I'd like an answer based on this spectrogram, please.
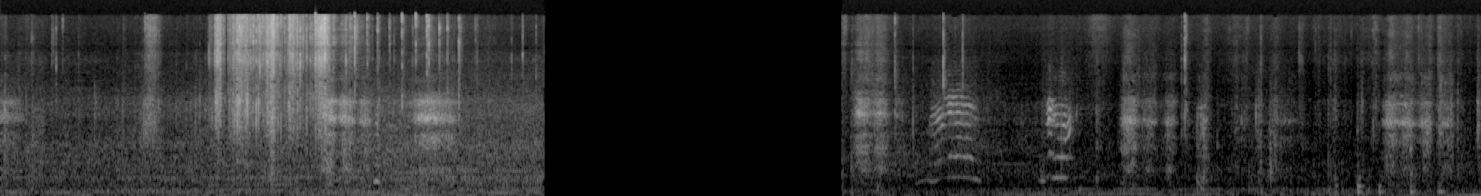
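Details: Two house cats, a black cat eager to play that keeps inviting and a brown tabby that does not want to move. After a silent break come two short meows that rise and fall, over steady background noise with faint music.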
